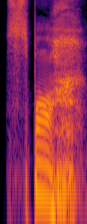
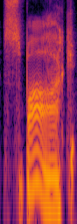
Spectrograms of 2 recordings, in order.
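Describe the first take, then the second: First: The name ends with a rough throaty sound. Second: The name ends with a hard k sound. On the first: "with the guttural sound" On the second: "just the English pronunciation of his name"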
